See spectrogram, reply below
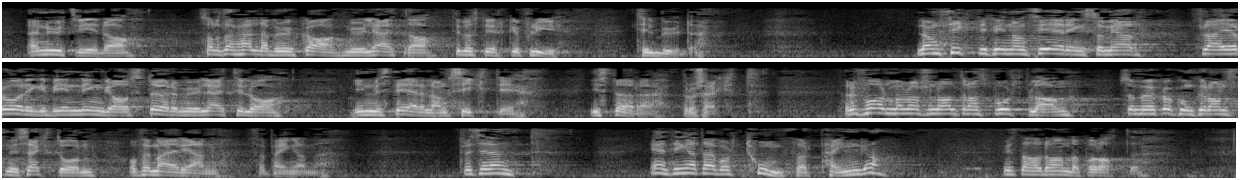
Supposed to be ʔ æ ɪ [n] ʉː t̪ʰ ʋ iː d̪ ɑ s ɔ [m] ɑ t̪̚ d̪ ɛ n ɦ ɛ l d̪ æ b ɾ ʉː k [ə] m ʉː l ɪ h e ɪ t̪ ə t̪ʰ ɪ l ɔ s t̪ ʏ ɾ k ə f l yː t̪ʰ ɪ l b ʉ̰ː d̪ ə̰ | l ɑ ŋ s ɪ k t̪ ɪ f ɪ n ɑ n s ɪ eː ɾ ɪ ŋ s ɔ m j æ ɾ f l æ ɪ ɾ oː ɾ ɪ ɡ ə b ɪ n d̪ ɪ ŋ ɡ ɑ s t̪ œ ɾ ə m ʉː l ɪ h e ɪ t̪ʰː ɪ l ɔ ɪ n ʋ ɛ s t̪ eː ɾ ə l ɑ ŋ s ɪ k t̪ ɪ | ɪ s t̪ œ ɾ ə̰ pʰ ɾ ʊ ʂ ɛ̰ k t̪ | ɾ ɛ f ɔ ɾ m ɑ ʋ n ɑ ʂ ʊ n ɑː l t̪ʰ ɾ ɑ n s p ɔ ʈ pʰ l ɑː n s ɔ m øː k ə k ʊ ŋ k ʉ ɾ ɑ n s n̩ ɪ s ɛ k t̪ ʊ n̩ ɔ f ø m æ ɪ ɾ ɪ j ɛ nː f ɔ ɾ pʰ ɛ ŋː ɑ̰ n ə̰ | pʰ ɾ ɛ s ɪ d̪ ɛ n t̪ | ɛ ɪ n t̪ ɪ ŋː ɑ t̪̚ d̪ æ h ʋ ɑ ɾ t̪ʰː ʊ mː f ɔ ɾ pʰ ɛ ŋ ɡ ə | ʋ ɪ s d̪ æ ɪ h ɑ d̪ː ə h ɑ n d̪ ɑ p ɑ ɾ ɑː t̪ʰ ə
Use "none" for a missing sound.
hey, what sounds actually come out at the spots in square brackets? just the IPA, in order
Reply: n, n, ɑ

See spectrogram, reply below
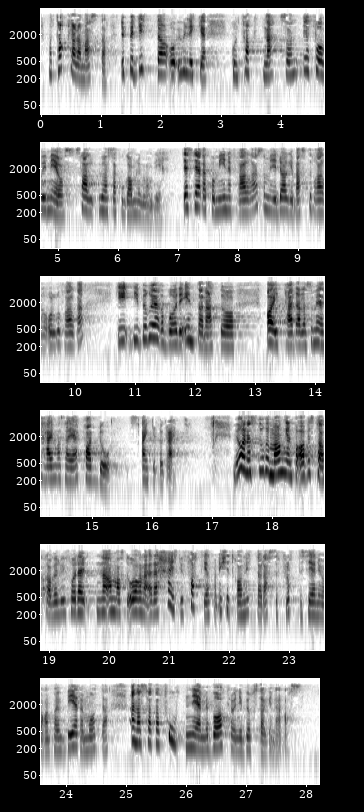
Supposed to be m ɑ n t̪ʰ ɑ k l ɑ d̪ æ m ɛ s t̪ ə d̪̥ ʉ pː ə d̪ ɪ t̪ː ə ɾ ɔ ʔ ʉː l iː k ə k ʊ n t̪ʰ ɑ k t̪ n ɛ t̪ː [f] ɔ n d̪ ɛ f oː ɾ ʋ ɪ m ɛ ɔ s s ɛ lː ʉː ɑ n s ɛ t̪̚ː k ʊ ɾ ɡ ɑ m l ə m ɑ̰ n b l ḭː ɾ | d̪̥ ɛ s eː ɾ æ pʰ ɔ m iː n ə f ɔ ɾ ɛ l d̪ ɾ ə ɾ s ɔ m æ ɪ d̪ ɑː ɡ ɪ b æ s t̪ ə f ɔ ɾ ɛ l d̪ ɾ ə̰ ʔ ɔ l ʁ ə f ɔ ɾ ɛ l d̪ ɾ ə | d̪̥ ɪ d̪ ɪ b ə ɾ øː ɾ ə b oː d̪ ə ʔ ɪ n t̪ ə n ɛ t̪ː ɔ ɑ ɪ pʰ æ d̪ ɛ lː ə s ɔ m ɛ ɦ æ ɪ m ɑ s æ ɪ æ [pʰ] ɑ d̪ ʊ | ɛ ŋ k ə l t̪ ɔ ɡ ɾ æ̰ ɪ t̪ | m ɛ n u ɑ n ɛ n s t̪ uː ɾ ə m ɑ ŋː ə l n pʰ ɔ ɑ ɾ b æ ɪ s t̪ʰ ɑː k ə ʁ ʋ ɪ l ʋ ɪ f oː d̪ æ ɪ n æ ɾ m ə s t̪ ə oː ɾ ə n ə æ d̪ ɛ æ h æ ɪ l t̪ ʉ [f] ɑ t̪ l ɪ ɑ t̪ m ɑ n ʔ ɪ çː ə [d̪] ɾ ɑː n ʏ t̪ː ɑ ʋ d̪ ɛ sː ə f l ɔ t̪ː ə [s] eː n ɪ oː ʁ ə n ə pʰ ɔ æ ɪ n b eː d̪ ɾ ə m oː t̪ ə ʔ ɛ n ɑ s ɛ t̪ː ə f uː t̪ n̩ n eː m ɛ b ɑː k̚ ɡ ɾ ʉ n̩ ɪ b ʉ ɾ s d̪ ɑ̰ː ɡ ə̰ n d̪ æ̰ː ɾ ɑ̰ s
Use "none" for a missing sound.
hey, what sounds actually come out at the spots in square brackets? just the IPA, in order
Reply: s, pʰ, f, d̪, s

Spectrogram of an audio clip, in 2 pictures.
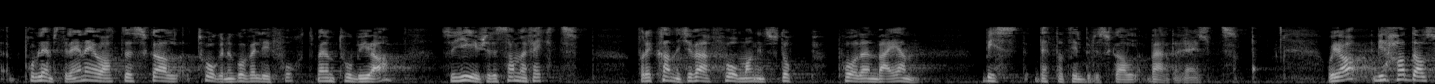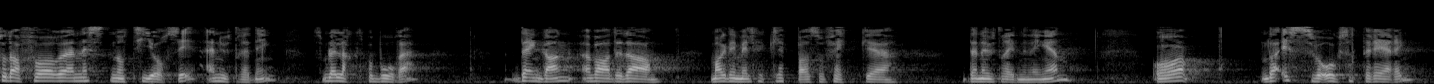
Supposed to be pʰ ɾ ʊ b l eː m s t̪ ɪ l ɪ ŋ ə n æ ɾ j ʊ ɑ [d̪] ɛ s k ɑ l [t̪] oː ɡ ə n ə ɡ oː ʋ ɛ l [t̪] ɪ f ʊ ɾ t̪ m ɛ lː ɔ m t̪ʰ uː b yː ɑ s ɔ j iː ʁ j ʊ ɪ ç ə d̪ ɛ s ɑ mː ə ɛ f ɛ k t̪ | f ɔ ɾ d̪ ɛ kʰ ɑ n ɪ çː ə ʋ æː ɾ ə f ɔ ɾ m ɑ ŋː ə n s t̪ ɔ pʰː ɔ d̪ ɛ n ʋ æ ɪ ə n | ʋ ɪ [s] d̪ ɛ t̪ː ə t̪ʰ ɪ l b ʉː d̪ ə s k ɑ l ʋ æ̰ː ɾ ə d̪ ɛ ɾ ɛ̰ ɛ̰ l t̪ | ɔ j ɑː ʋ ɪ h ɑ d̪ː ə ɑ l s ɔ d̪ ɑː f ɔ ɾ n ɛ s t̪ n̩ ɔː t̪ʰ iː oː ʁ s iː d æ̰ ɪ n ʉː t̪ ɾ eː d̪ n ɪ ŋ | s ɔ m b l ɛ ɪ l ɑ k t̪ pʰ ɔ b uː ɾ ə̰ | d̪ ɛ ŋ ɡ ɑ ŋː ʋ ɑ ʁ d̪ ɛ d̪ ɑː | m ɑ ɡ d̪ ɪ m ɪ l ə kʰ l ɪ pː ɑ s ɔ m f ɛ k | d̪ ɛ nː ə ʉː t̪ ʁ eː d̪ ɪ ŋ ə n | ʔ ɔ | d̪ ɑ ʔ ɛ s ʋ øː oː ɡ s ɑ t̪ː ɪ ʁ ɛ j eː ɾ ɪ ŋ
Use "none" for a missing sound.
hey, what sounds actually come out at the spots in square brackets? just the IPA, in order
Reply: t̪, t̪ʰ, d̪, s

